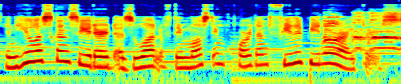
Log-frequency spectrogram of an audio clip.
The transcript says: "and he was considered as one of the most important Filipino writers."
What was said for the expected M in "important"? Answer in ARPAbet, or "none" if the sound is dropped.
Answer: M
